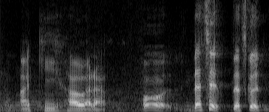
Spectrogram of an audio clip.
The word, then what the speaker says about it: Akihabara: this please yeah howie yes how can i pronounce akihabara oh that's it that's good akihabara is the premier location for shoppers and collectors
